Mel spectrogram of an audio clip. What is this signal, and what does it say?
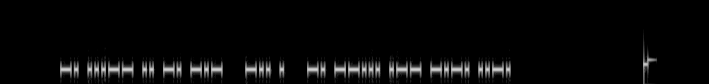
Morse code, heard as a keyed tone, about 36 wpm, 700 Hz. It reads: N3INK DE N7WCF
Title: USA Callsign DE Callsign - 5 Characters - 35wpm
